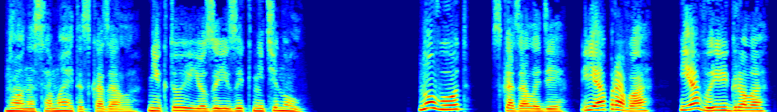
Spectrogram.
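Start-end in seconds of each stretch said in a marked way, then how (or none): 4.2-4.7 high-pitched note of vindication; triumphant. A narrator's reading. Ди is proven right about the calls, triumphant. Ди wins the argument. 5.8-7.7 high, raised-voice claim of victory; triumphant. A narrator's reading. Ди tells the others she won, triumphant.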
